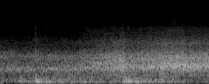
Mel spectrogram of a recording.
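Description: Football stadium crowd noise, a broad roar that swells over the two seconds as an attack reaches the goalmouth.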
